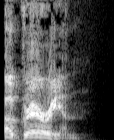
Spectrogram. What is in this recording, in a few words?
"agrarian", American English; er - eər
